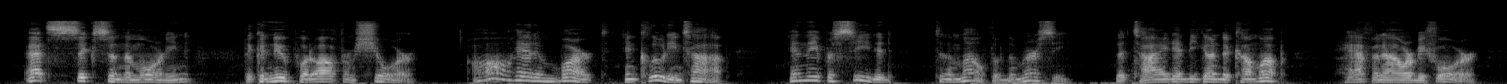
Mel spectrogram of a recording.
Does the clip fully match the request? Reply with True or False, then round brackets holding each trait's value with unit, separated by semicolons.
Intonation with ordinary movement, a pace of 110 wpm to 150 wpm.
False (5.8 semitones; 145 wpm)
